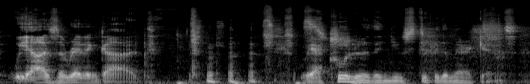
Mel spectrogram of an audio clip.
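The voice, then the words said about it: Deliberately bad French accent. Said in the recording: “French accents ... That's probably a horrible, horrible French accent”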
